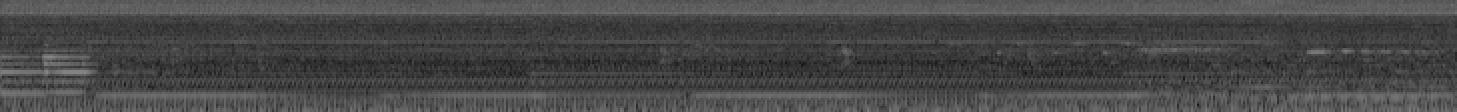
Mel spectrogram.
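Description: Steady electrical hum from crossing signal equipment, with a low rumble underneath. A pulsed ringing tone, sounding about two to three times a second, stops about half a second in.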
